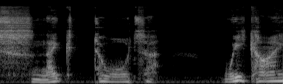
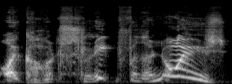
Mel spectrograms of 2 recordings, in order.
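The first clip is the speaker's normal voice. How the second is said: put-on loud, slow old grumbler, pitched up; grumbling; 7 semitones higher, 5 dB louder, slower than usual. A narrator's reading. Old Triceratops complains about the noise, grumbling. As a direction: complain noisily as a grumpy old dinosaur. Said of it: "he grumbled".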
